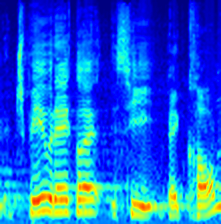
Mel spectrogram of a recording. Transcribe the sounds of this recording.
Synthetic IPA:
t̪ʃpeːlɾɛɡləsib̥ekʰɑn

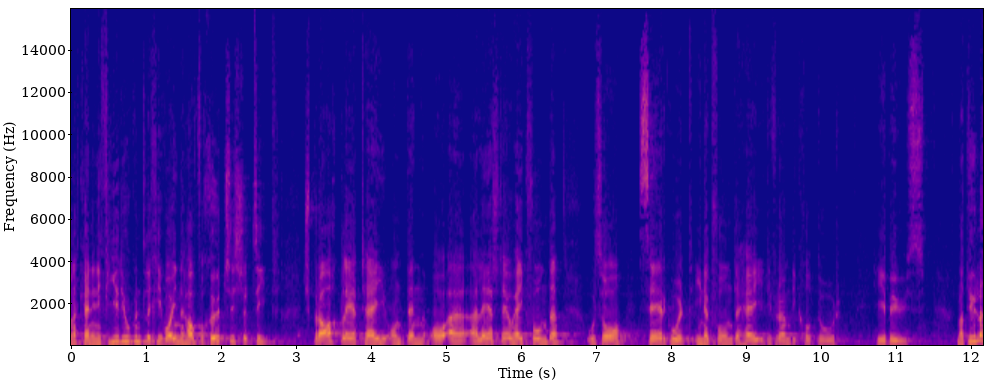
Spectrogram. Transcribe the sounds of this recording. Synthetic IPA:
nlɪχkʰɛnənifiːɾjuːɡəntlɪχiʋoɪnːəɾɦɑlpfɔχøɾt͡sɪstəɾt͡sit | tʃpɾɑːχklɛːɾthɛɪʊnt̚d̥ɛnoəəleːɾʃtɛlɦɛɪkfʊndəʊsoːseːɾɡuətinəkfʊndəɦɛɪidifɾœmdikʰʊltuːɾ | hiəbiyːs | nɑt̪yːɾlɪ

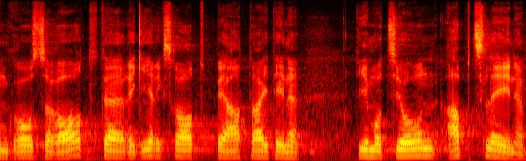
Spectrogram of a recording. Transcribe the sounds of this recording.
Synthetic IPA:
mɡ̥ʁoːsəʁɔːtd̥əʁɛɡiːʁɪksʁɔːtb̥eaːtʁaɪtɪnə | d̥iemot͡sjoːnapt͡sleːnə

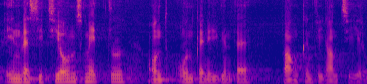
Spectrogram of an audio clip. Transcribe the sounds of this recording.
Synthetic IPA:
ʔɪnvɛstit͡sjoːnsmɪtl̩ʔʊndʔʊnɡənyːɡəndə | b̥ɑŋkənfinɑnt͡siːɾʊ

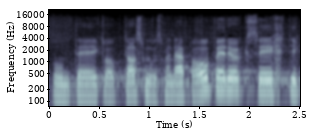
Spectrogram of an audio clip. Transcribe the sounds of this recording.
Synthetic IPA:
ʊntɛɪɡ̥lɔʊbd̥ɑsmuəsmənæb̥əɔʊb̥ɛɾʉksɪχtɪ

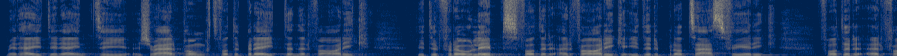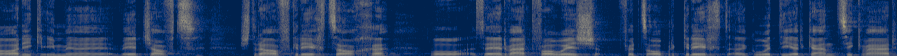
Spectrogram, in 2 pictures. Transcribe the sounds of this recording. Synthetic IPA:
mɪɾhɛɪdəɾɛɪnt͡siʃʋæːɾpʰʊŋktfɔdəɾbɾɛɪtənɛɾfɑːɾiɡ | b̥idəɾfɾoʊlɪpsfɔdəɾɛɾfɑːɾiɡɪdəɾpɾɔt͡sæsfyːəɾiɡ | fɔdəɾɛɾfɑːɾiɡɪmvɪɾtʃɑfs | ʃtɾɑːfkɾɪχtsɑχə | ʋoseːɾvɛɾtfɔlɪʃfʏɾt͡soːbəɾkɾɪχtəɡ̥uətiɛɾɡænt͡siɡʋaːɾ

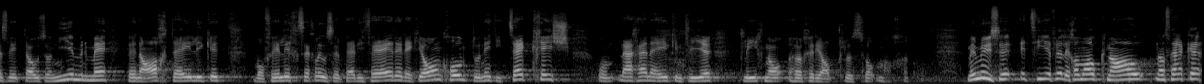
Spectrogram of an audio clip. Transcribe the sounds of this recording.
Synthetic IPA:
ɛsʋɪrtɑwsoniəməɾmeb̥ɛnɑːχtɛɪliɡətʋɔfɪlɪχsəχliusəɾpɛɾifɛɛːɾəɾɛɡjoːnkʊntʊnɪdit͡sɛkχɪʃ | ʊndnæχænəɪɾɡ̥əntviəɡ̥liːχnɔhœχəɾiɑpʃlʉsːʋɔtmɑχːə | mɪɾmysəɪt͡shiəfɪlɪχomɑːwknɑwnɔsæɡ̥ə

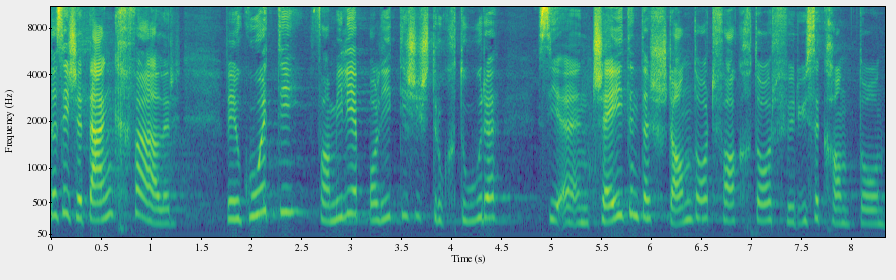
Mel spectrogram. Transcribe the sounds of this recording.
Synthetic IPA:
d̥ɑsɪʃəd̥æŋkχfæːləɾ | ʋɪwɡ̥uətifɑmiliəpɔlitiʃiʃtɾukχtuːɾə | siəɛntʃɛɪdəndəʃtɑndɔrtfɑktoːɾfʏɾysəkχɑntoːn

